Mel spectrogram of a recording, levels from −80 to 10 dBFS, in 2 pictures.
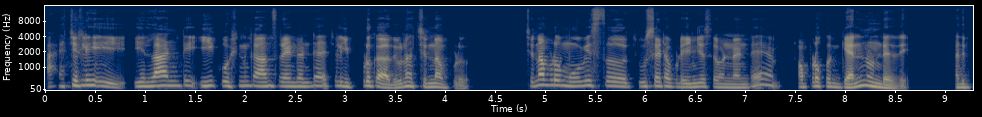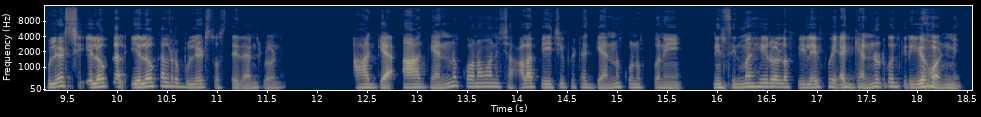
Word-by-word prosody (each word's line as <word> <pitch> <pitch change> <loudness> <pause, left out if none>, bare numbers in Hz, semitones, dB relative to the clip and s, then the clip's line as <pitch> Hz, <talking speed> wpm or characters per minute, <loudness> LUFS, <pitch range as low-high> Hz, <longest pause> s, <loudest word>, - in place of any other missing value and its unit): Actually 210 +6 0 0.5
ఇలాంటి 200 +3 +2 0.2
ఈ - - +3
క్వెషన్‌కి 195 +1 -4
answer 180 0 -1
ఏంటంటే 175 +1 -2
యాక్చువలి 195 -2 -5
ఇప్పుడు 195 +5 -4
కాదు 120 - +4
నా 185 - +2
చిన్నప్పుడు, 140 -11 -2 0.6
చిన్నప్పుడు 230 +4 +2
మూవీసు 195 +1 -4 0.2
చూసేటప్పుడు 175 -3 -2
ఏం 145 - +1
జేసేవాడినంటే 140 -5 -4 0.4
అప్పుడు 155 +5 -2
ఒక 175 - -6 0.2
గెన్నుండేది. 135 - +4 0.5
అది 135 - -1
బుల్లెట్స్ 180 +7 +3
యెల్లో 155 +4 +7
క 170 - +6 0.2
యెల్లో 160 +4 +7
కలర్ 175 -3 0
బుల్లెట్స్ 135 +2 -1
ఒస్తాయి 115 -2 -7
దాంట్లోని. 110 +1 -7 0.8
ఆ - - +3
గ్య 130 - +7 0.2
ఆ - - +9 0.2
గ్యన్ 120 +4 0 0.2
కొనమని 160 0 -1
చాలా 150 - +1
పేచి 135 +1 -2
పెట్టి 145 0 -10
ఆ - - -9
గ్యన్ 115 +4 -1
కొనుక్కొని 125 -3 -4 0.4
నేను 140 -1 +1
సినిమా 135 +4 +1
హీరోల 160 -1 +2
ఫీల్ 130 0 +1
అయిపోయి 155 -1 -2
ఆ - - +3
గన్నెట్టుకొని 160 +5 0
తిరిగేవాడిని. 125 - +4
155 Hz, 150 wpm, -25 LUFS, 130-180 Hz, 0.8 s, ఆ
